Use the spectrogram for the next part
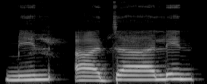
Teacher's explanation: ابھی نون ساکن کے بعد کیا ہے؟ حمزہ حرف حلقی میں سے ہے، تو یہاں پہ اظہار ہوگا یعنی غنہ نہیں کریں گے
